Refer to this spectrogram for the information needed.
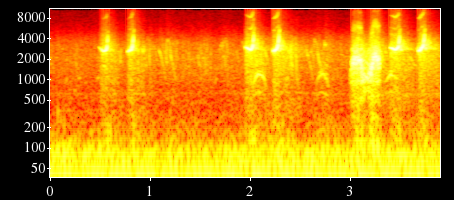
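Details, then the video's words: Rain quail (batair) calling, a recording for night quail hunting: bright clipped double notes, repeated in pairs with short pauses, plus one rougher, fuller burst. "batair ki awaz raat ke liye | rain quail sound"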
